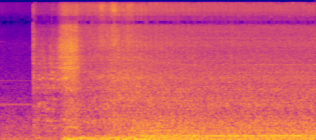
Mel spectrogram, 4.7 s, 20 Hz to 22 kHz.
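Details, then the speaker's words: 1978 Chevrolet Corvette, last on the road in 2012, test start on a new battery with carburetor cleaner in the carb, oil pressure 50 psi: catches and settles into an uneven, lumpy idle; misfire suspected from one or more plugs or a plug wire, no internal tapping heard. "I do hear a misfire. One of the plugs, maybe a couple, or a spark plug wire might be faulting and creating a imbalance in the motor."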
